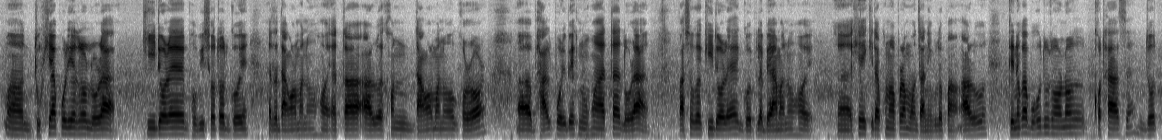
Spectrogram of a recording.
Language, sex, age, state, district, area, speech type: Assamese, male, 30-45, Assam, Sonitpur, urban, spontaneous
